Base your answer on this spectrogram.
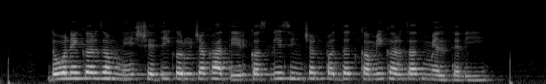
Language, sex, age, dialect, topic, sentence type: Marathi, female, 18-24, Southern Konkan, agriculture, question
